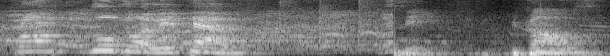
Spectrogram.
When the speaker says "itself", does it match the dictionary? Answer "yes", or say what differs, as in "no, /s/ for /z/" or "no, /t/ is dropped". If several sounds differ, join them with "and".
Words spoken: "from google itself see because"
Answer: no, /s/ is dropped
